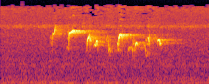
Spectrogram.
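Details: Olive-winged bulbul song from a male kept two months in a cage, used as lure recording: rapid liquid phrase of about eight gurgling, slurred whistles, each note dipping and rising, delivered in one tight run.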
